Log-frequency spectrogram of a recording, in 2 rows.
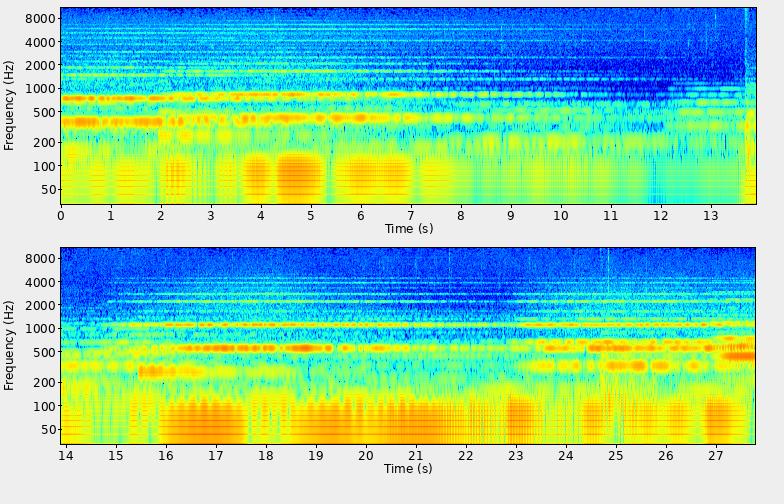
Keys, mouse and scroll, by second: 1.3 BackSpace, 1.3 BackSpace, 1.4 BackSpace, 1.9 BackSpace, 3.1-4.3 scroll up 1, 3.7 click, 4.3 click, 5.0 ctrl+s, 6.2 click, 6.6 click, 7.1 click, 8.6 shift+middle click, 13.4 shift+a, 14.6 click, 15.4 click, 16.3 click, 16.6 drag, 16.9 click, 17.6 click, 18.1 click, 18.6 click, 19.9 click, 20.1 click, 20.4-20.8 drag, 20.8 drag, 23.5 middle drag, 23.9 alt+shift+middle click, 24.1 alt+shift+middle click, 24.9 click, 25.1-26.4 middle drag, 26.9 middle click, 27.5 middle drag.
